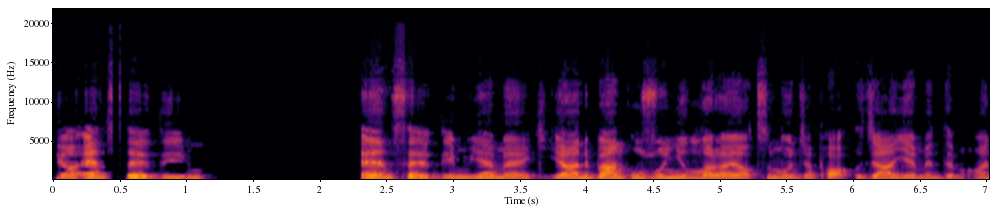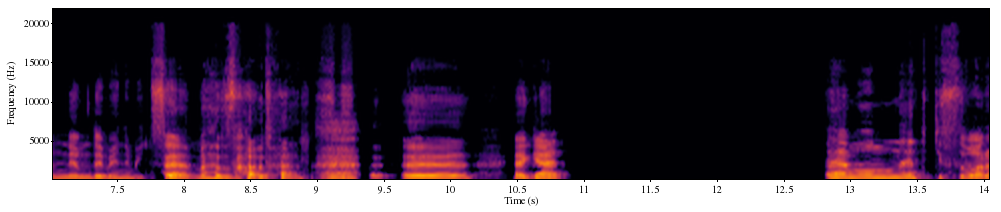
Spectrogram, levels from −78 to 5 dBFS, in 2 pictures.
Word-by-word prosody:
Ya 205 -4 -1
en 320 +7 +3
sevdiğim 250 - 0 1.2
En 300 +9 +3
sevdiğim 220 - -1
yemek 240 -1 -3
yani 230 +2 +2
ben 265 +2 +4
uzun 240 +4 -3
yıllar 205 -2 -1
hayatım 205 +1 -2
boyunca 185 +5 -7
patlıcan 185 +1 -2
yemedim. 165 -6 -6
Annem 180 0 -5
de 165 -1 0
benim 150 -1 -7
hiç 150 - -14
sevmez 195 +1 +3
zaten. 265 +3 +1 0.8
Eee, 210 0 +5 0.3
ya 215 - +5
ge 260 +5 +4 2.0
Hem 395 +3 +4
onun 385 -1 +1
etkisi 260 -7 -4
var 190 -2 +3
220 Hz, 115 wpm, -22 LUFS, 190-255 Hz, 2.0 s, Eee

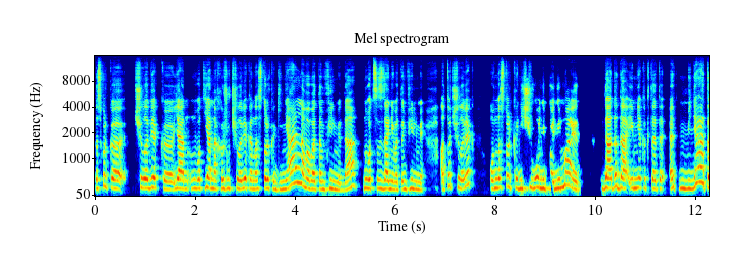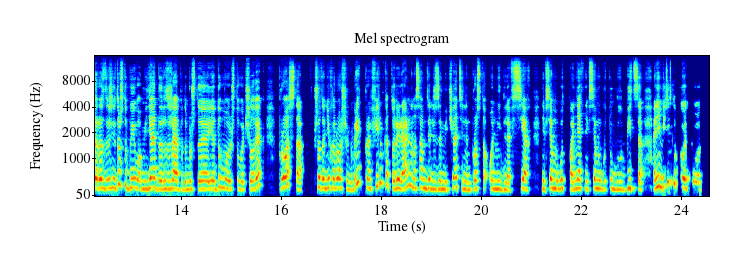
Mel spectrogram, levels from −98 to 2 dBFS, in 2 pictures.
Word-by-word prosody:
насколько 240 - 0 0.2
человек, 250 0 +2
э, 200 -2 +1
я, 230 -2 +6
ну, 220 +1 -7
вот 230 +1 -3
я 270 - +4
нахожу 225 +1 -1
человека 230 0 +1
настолько 220 +1 +1
гениального 255 - +1
в 215 - -2
этом 210 -1 0
фильме, 205 -3 -1
да, 220 +12 -1
ну, 235 - -1
вот 230 0 +2
создание 220 -2 +2
в - - -2
этом 205 +1 -2
фильме, 205 -4 -2 0.3
а - - 0
тот 290 0 -5
человек, 300 +6 -2 0.3
он 225 +1 -1
настолько 245 0 0
ничего 235 +3 +2
не 230 - +5
понимает. 225 +1 +2 0.4
Да-да-да, 245 +2 +5
и - - -3
мне 245 +1 +1
как-то 235 -1 -6
это 220 - -3
э, - - 0
меня 230 - +3
это 255 -8 +5
раздражает, 235 0 +2
не 240 - -2
то, 335 - -1
чтобы 255 -8 -4
его, 245 -3 0
меня 210 +4 +2
это 210 -4 0
раздражает. 215 0 +2
Потому 200 +1 -5
что 210 +1 -1
я 215 +1 +1
думаю, 230 -1 -2
что 205 +1 -10
вот 200 - -5
человек 245 +11 0 0.3
просто - - +2 0.2
что-то 255 -3 +1
нехорошее 235 -3 -1
говорит 380 - -1
про 235 -1 -3
фильм, 280 +11 -4
который 235 -7 +2
реально 225 +9 +1
на 230 - -3
самом 235 0 -1
деле 225 -2 0
замечателен, 205 0 -3
просто 215 +1 -3
он 220 -1 -3
не 210 0 0
для 185 -2 -3
всех. 210 +3 0 0.2
Не 210 - -4
все 215 +4 +2
могут 225 0 -2
понять, 225 +2 0
не 205 - -8
все 200 +4 -1
могут 215 0 -4
углубиться. 210 +2 -3 0.2
Они 260 +5 +3
видят, 330 +11 -3
какое-то 260 -10 +1
вот 190 -1 -6
230 Hz, 200 wpm, -23 LUFS, 210-245 Hz, 0.4 s, я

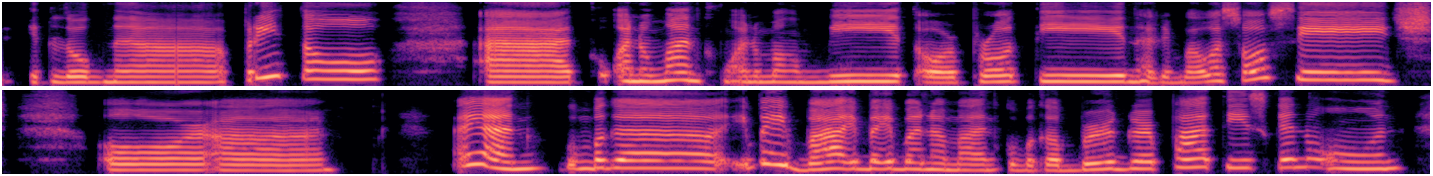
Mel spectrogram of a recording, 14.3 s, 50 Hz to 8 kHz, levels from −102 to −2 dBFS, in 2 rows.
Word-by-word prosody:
itlog 195 0 -1
na 195 0 -2
prito 300 -4 +1 0.5
at 195 -1 +3
kung 215 - -10
ano 225 -1 +3
man, 260 +1 +2
kung - - -14
ano 195 - -4
mang 200 -1 -4
meat 215 +2 +2
or 180 -1 +4
protein. 215 +1 +1
Halimbawa, 190 +2 -3
sausage 275 -4 0 0.5
or, 200 0 0
ah, 185 0 -2 0.7
ayan, 255 - +4
kumbaga 275 +1 +2 0.5
iba-iba. 245 - +2
Iba-iba 240 -1 -1
naman, 200 -3 -4
kumbaga 185 -2 -3
burger 235 +5 0
patties, 285 -2 -1
ganoon. 260 -4 -2
220 Hz, 110 wpm, -24 LUFS, 195-270 Hz, 0.7 s, or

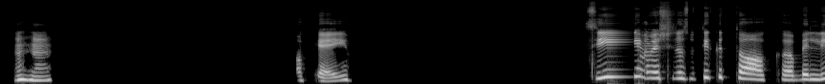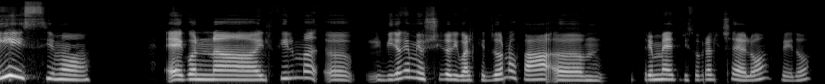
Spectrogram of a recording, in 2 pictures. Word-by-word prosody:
Mh-mh. 205 -2 +3 2.4
Okay. 185 0 0 2.4
Sì, 350 +3 +4
m'è 350 -6 +2
uscito 280 0 -1
su 260 0 -12
TikTok, 255 -9 +2
bellissimo! 235 - +3 0.7
Ehm, 215 +1 +4
con 235 +1 +1 0.6
il 215 -1 -5
film 290 +6 -9 0.2
uhm, 210 -2 -7
il 210 - -16
video 225 +6 -2
che 330 - -3
mi 305 - -6
è - - 0
uscito 235 -2 -4
di 220 - -3
qualche 200 0 -4
giorno 240 - -4
fa, 220 -4 -1
uhm, 190 -4 -10 0.3
"Tre 220 -2 -5
metri 225 -1 -1
sopra 210 +2 -11
il 225 - -8
cielo", 225 +4 -5
credo. 200 +4 -12
225 Hz, 110 wpm, -20 LUFS, 205-280 Hz, 2.4 s, Sì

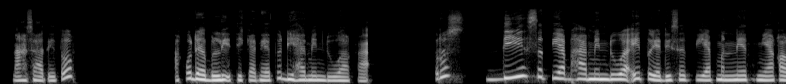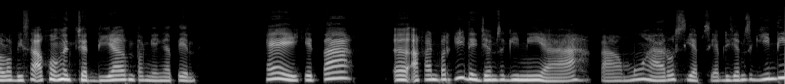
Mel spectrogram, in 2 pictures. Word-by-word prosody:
Nah, 185 +1 0
saat 185 -3 -3
itu 260 - -2 1.1
aku 195 - -10
udah 245 -2 +7
beli 195 -1 +6
tiketnya 195 -1 -2
tuh 285 - -5
di 230 - +5
H-2, 190 -3 +2
Kak, 160 -1 -7 0.7
terus 385 +4 -4 0.2
di 290 - +2
setiap 290 -9 -2
H-2 235 -1 +5
itu 245 -1 0
ya, 200 - +4
di - - +2
setiap 205 -1 -2
menitnya 205 -1 +2
kalau 195 -1 +1
bisa 190 -1 -1
aku 225 0 +1
nge-chat 210 -3 +1
dia 195 +4 +1
untuk 200 -3 -3
ngingetin, 175 0 -5 0.7
"hei 235 -4 +2
kita, 255 +8 -1 0.4
eee, 210 -1 +2
akan 220 +2 -1
pergi 230 +7 -2
di 235 - +4
jam 205 +1 +1
segini 205 -1 +2
ya, 170 +6 -6
kamu 170 +6 -8
harus 205 +3 -3
siap-siap 180 -2 -7
di 190 - -3
jam 200 - -2
segini 240 +7 0
205 Hz, 160 wpm, -18 LUFS, 190-230 Hz, 1.1 s, udah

